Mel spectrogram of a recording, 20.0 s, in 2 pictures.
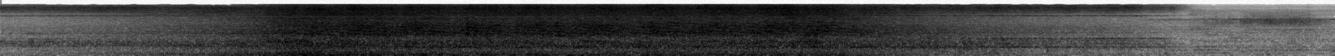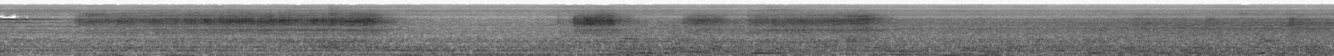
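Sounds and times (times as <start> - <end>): train passing at speed: 0.0 - 9.0.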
